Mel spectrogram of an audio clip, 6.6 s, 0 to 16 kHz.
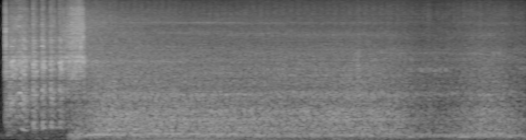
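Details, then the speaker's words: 2006 Toyota 4Runner running after drive/reverse shifts: a steady low howl from the automatic transmission pump, which is seriously low on fluid even after quarts were added. "I am seriously concerned now cuz I hear the transmission pump howling I usually mean kind of like a power serum pump that is low"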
